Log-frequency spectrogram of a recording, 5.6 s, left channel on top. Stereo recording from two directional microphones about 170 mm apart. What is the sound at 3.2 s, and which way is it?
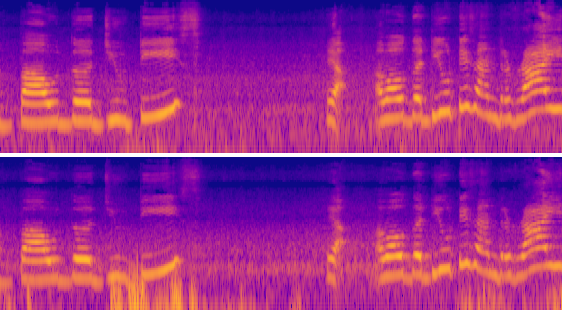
A woman's voice, 30° left (ahead or behind).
